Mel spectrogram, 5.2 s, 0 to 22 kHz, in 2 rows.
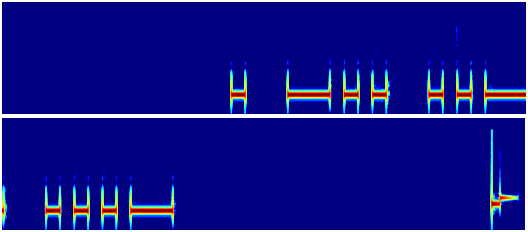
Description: Morse code, heard as a keyed tone, about 17 wpm, 700 Hz. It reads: EDUV
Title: All Cut Numbers - 4-Digit 17wpm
